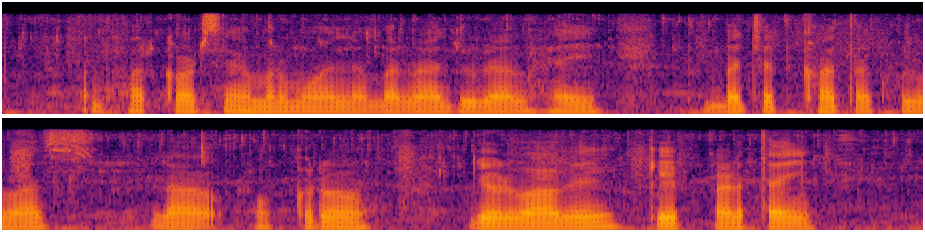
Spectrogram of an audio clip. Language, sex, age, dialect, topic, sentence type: Magahi, male, 25-30, Western, banking, question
